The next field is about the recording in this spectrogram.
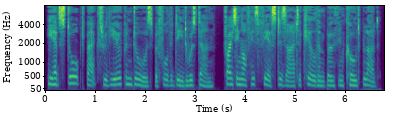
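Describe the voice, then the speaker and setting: Female audiobook narrator, lowish pitch, dry recording, dramatic scripted storytelling for dark period romance. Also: normal speed, no echo.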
